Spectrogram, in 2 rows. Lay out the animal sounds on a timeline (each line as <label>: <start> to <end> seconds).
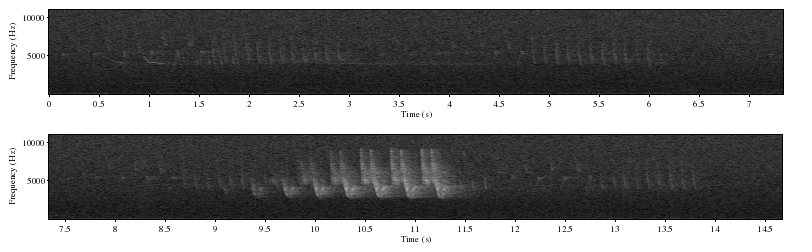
Nashville Warbler (Leiothlypis ruficapilla): 0.0 to 6.2 seconds
Black-throated Blue Warbler (Setophaga caerulescens): 0.4 to 1.9 seconds
Pine Warbler (Setophaga pinus): 2.5 to 4.0 seconds
Nashville Warbler (Leiothlypis ruficapilla): 7.4 to 9.0 seconds
Ovenbird (Seiurus aurocapilla): 9.1 to 11.4 seconds
Nashville Warbler (Leiothlypis ruficapilla): 11.5 to 14.0 seconds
